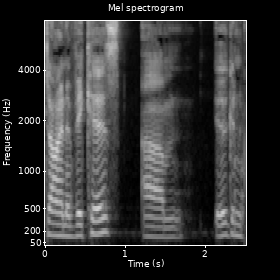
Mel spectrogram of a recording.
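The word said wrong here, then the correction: Eoghan: Quick. Yeah. Is that how you say his name? – Owen. – Is it Owen? – Yeah, it's Irish.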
